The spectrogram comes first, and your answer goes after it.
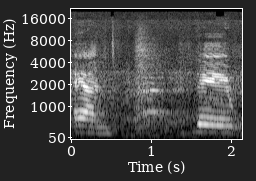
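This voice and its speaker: A woman from South Dakota with a gravelly, raspy voice, chatting casually and laughing now and then as an interview guest. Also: medium pitch, level tone, extremely slow, muffled recording, crowd noise. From South Dakota, USA. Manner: chatty and self-deprecating, laughs often. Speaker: musician guest. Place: outdoors at a windy motorcycle expo.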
